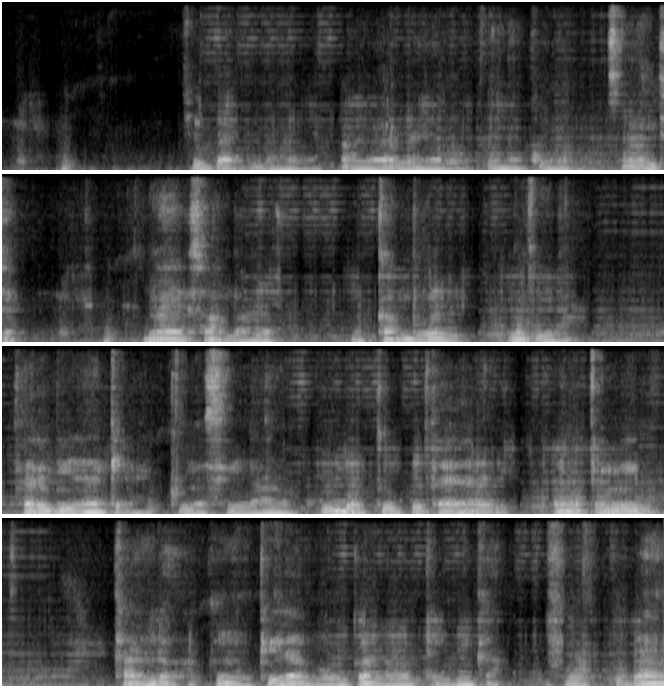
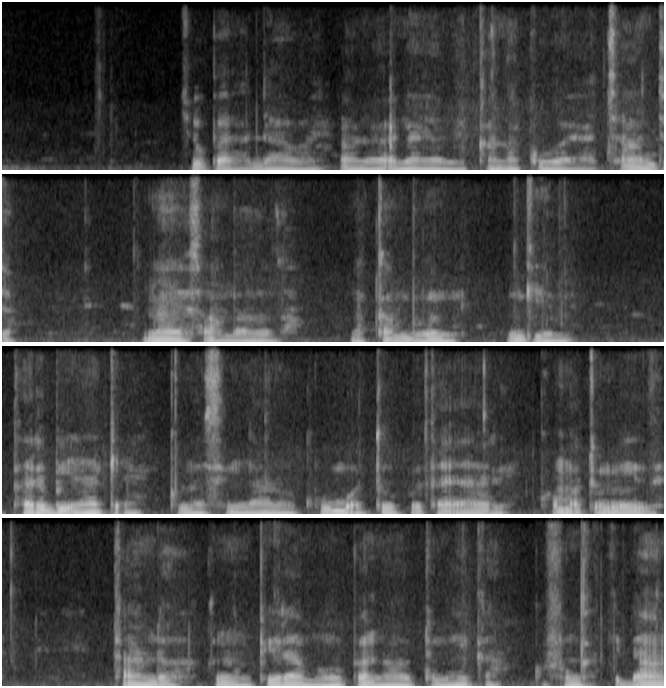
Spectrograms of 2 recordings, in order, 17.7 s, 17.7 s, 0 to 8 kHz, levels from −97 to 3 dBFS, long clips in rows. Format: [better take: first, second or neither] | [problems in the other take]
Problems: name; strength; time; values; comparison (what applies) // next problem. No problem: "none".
second | noise reduction (neural separator model SepFormer DNS4)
